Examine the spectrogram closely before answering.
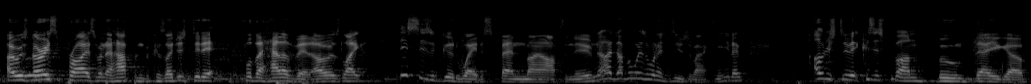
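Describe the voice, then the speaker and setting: Bright, animated man rambling through a story. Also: on the high side, quick pace, a little hiss or hum. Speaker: voice actor on a fan panel. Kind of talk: animated rambling anecdote, acting out dialogue. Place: convention panel room, indoors. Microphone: handheld microphone.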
